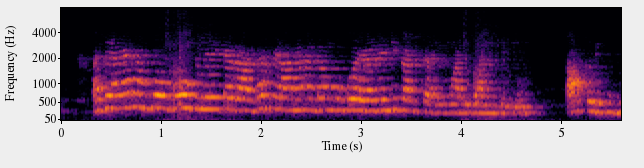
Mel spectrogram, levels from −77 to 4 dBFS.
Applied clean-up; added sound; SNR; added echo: neural separator model SepFormer DNS4.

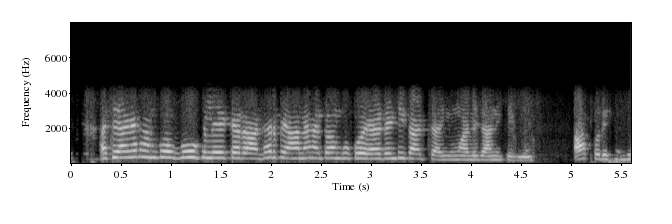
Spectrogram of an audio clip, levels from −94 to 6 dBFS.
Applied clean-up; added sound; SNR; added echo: none; none; none; none.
